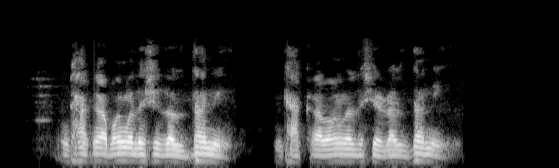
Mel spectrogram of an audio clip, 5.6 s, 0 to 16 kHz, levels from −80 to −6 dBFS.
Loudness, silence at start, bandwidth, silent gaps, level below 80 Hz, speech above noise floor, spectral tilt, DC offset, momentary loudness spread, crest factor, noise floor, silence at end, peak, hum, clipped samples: -17 LUFS; 0.4 s; 6.6 kHz; none; -60 dBFS; 72 dB; -7 dB/octave; under 0.1%; 11 LU; 16 dB; -88 dBFS; 1.1 s; -2 dBFS; none; under 0.1%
